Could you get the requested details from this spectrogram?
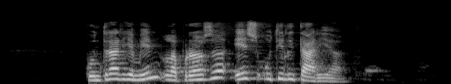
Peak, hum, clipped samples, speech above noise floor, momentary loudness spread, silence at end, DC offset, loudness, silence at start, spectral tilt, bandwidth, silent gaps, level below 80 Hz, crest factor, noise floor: -2 dBFS; none; under 0.1%; 53 dB; 8 LU; 0.75 s; under 0.1%; -19 LUFS; 0.85 s; -4.5 dB/octave; 8 kHz; none; -62 dBFS; 20 dB; -72 dBFS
